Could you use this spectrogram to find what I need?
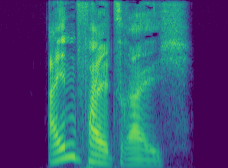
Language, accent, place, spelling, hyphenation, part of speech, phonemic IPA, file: German, Germany, Berlin, einfallsreich, ein‧falls‧reich, adjective, /ˈaɪnfalsˌʁaɪç/, De-einfallsreich.ogg
- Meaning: imaginative, inventive, ingenious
